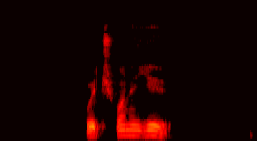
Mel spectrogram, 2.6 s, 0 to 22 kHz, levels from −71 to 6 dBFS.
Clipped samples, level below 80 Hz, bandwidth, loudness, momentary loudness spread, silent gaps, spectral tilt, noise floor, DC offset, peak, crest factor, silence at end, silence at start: under 0.1%; -82 dBFS; 13 kHz; -40 LUFS; 9 LU; none; -4.5 dB/octave; under -90 dBFS; under 0.1%; -24 dBFS; 20 dB; 0.9 s; 0.85 s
